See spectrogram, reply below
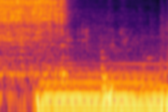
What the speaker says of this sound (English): And you can hear the freshwater pump there.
